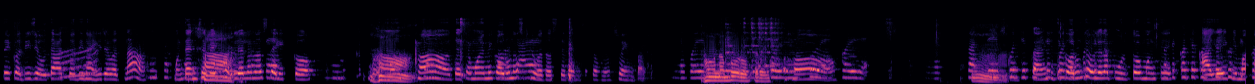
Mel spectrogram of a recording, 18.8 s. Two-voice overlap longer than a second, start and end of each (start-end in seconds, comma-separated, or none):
none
